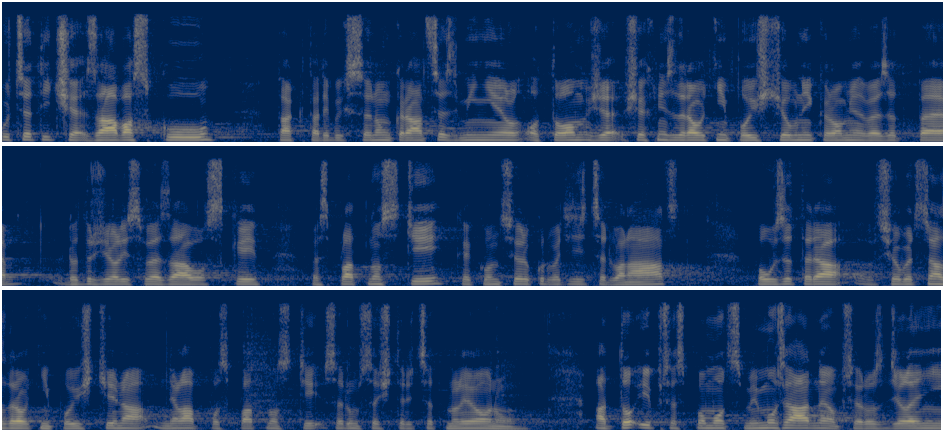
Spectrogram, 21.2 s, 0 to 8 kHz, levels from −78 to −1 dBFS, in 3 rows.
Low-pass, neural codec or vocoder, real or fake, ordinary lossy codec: 7.2 kHz; none; real; MP3, 64 kbps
